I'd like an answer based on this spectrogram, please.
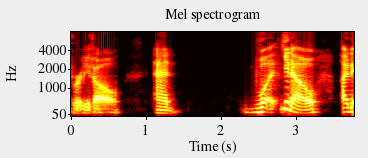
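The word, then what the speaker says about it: Dalle: Interviewers always call her Brody Dale. And it's like no, it's Doll. Beatatric doll. get it right.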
